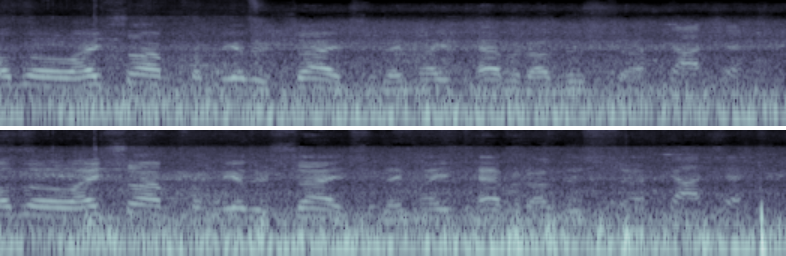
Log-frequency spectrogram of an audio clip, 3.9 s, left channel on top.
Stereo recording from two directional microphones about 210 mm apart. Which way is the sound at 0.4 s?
30° left (ahead or behind).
